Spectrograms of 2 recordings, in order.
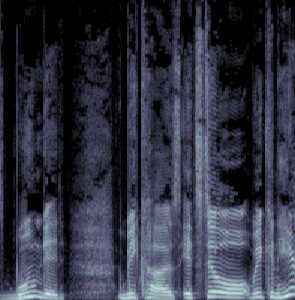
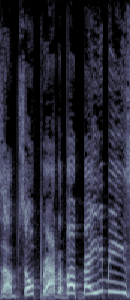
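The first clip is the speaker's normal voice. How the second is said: very high-pitched squeal of pride; proud squeal; 13 semitones higher than usual. Real, not acted. Repeats it as a squeal.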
